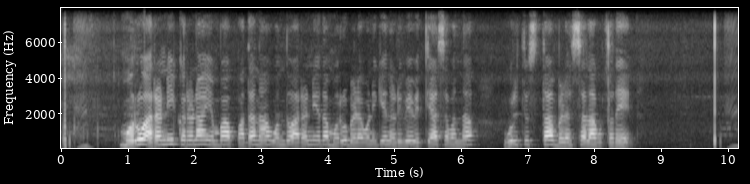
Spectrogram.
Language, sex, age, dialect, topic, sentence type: Kannada, female, 41-45, Mysore Kannada, agriculture, statement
